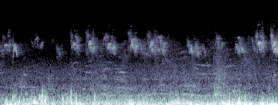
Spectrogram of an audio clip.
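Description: Small birds chirping, short high chirps repeated two or three times a second, over a low rumble.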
